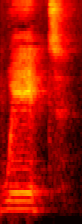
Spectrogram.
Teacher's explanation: that e, it's a higher front vowel. That's basically what this is supposed to represent.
